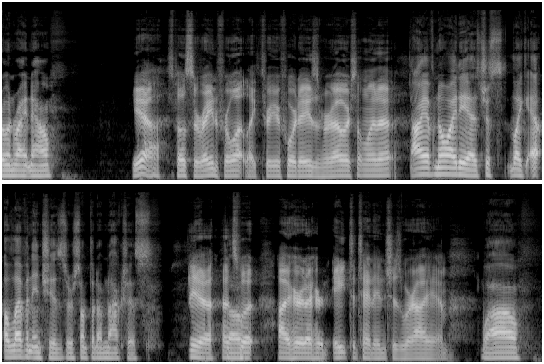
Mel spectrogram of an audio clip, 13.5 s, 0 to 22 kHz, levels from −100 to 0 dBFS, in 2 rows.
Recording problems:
abrupt cut into speech; at the start

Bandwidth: 18 kHz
